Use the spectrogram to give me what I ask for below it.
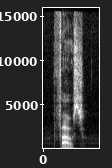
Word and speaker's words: Fuest: The Devil's Reign, directed by Robert F-U-E-S-T. How would you say that? – Faust. – Faust? All right. An American Satan, directed by Aram Garija.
